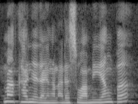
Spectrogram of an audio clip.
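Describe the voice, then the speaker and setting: A woman pastor with an Indonesian accent preaching a lively sermon to a church congregation, acting out the people in her stories with chatty asides. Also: medium pitch, normal speed, slight background noise. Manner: animated, acts out quoted people, chatty asides. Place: church service in front of a congregation.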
